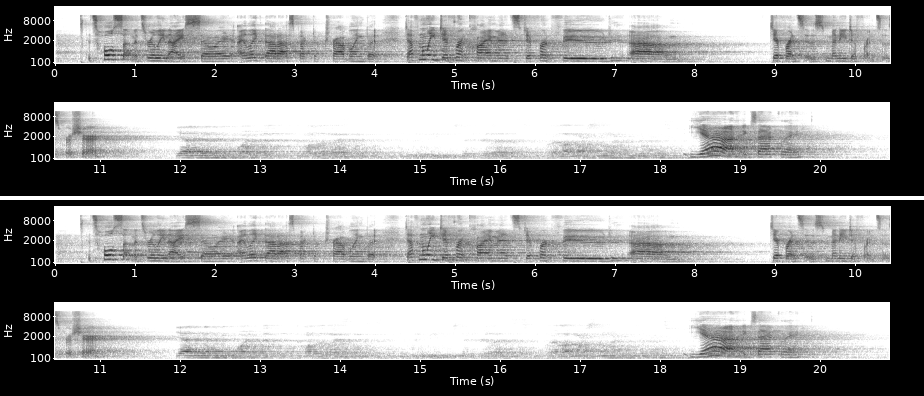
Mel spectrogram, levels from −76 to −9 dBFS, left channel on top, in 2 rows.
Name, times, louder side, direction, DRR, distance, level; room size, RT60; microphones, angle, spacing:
voice 1, 0.5-7.8 8.9-11.0 18.4-19.8, left 3 dB, 10° left, 5 dB, 0.4 m, -25 dB
voice 2, 11.9-13.1 13.4-18.2, right 1 dB, 90° right, -5 dB, 2.3 m, -45 dB
14.0 x 6.1 x 3.4 m, 2.6 s
head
